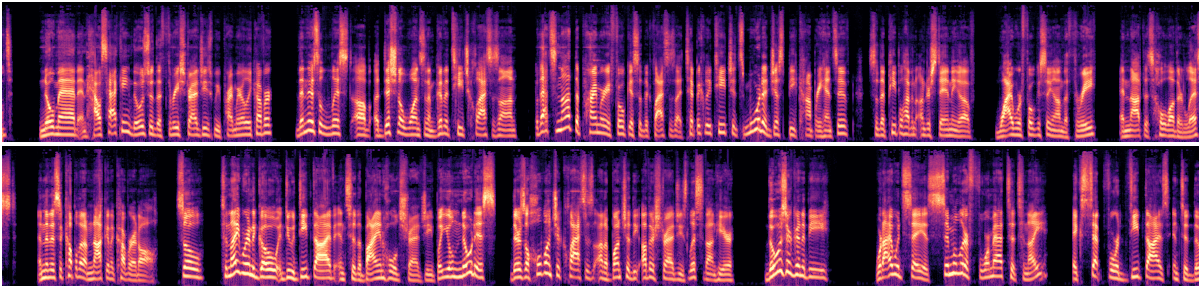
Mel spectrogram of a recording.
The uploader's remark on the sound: This was a live class recorded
